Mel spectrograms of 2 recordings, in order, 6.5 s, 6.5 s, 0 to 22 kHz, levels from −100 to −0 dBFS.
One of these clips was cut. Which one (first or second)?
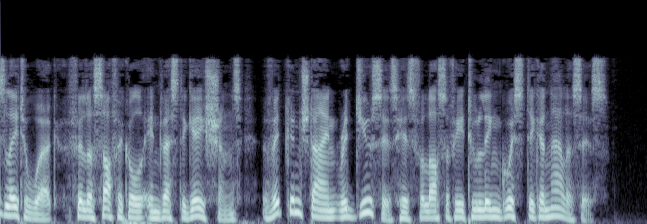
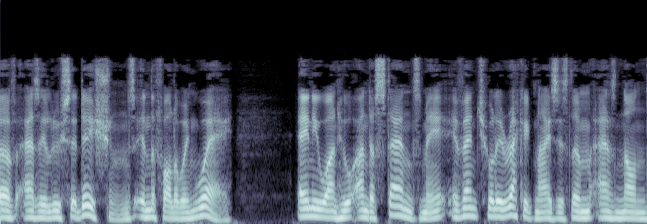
second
